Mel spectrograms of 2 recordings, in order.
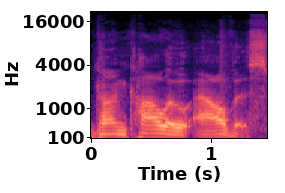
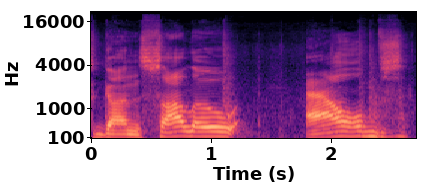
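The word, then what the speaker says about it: Gonçalo Alves: I'm not even sure how to pronounce this, but this is, I call it Goncalo Alves, but I have been told that it's Gonzalo Alves.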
